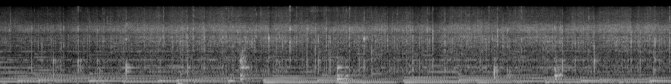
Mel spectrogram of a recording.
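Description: Cubes of konnyaku stir-frying in sesame oil in a frying pan: a steady sizzle studded with frequent sharp crackling pops (bachi-bachi) as the water is driven out of the konnyaku, while a spatula turns them. This crackle is the thunder-like noise that gives kaminari (thunder) konnyaku its name.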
